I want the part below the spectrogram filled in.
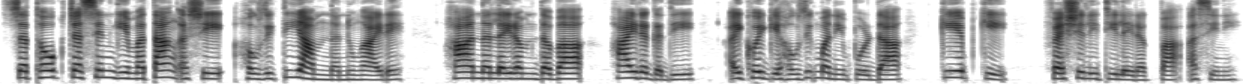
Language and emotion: Manipuri, neutral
